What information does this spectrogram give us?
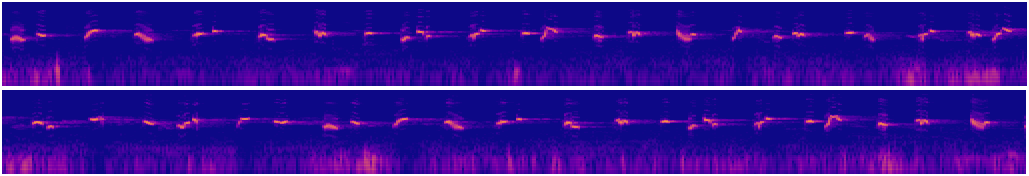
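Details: Sooty-headed bulbul in full varied song, intended to make other bulbuls join in; a long, fast chain of chirpy, liquid notes at about four per second, with faint low rumbling underneath.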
